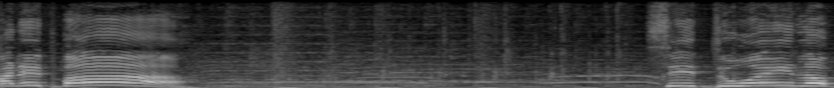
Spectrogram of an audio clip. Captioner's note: audience cheering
